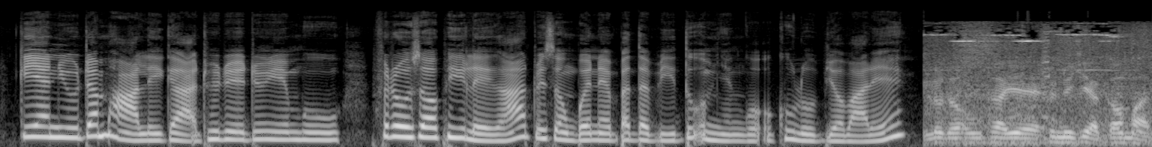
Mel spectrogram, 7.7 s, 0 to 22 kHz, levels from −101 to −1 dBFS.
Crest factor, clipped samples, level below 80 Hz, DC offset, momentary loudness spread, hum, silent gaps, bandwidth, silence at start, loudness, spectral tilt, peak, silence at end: 16 dB; under 0.1%; -54 dBFS; under 0.1%; 7 LU; none; none; 12 kHz; 0.15 s; -25 LUFS; -5 dB/octave; -8 dBFS; 0 s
